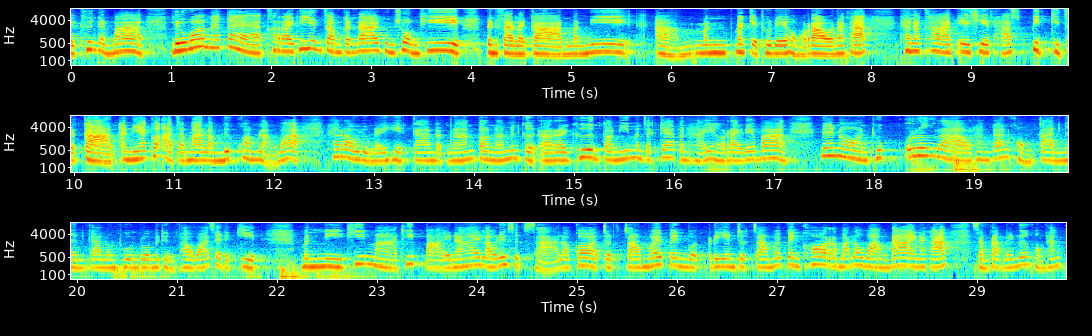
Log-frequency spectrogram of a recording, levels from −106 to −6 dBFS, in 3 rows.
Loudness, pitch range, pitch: -31 LUFS, 200-240 Hz, 215 Hz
